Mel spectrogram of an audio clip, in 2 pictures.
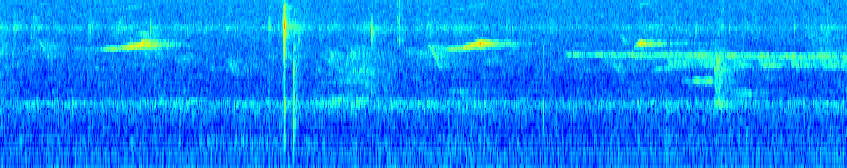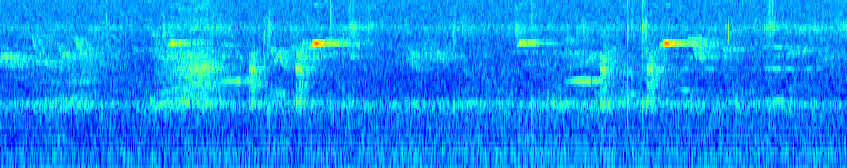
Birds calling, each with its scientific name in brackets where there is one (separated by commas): Omao (Myadestes obscurus), Red-billed Leiothrix (Leiothrix lutea), Apapane (Himatione sanguinea)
